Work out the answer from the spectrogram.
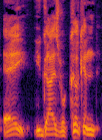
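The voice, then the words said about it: Very thick accent. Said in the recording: “this very thick accent”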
